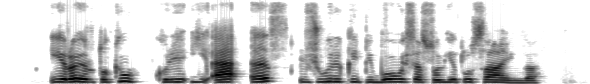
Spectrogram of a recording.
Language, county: Lithuanian, Alytus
